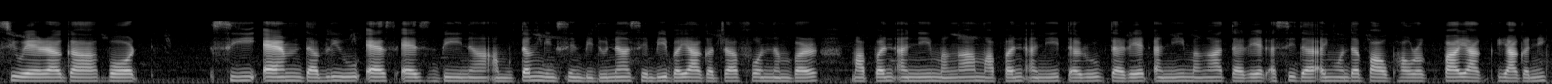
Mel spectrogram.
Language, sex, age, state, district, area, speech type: Manipuri, female, 30-45, Manipur, Kangpokpi, urban, read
